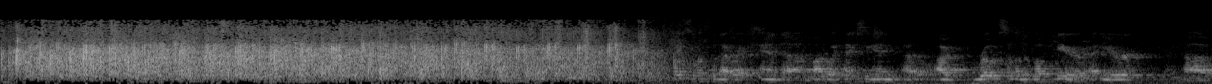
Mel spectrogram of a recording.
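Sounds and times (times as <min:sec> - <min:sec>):
crowd applause at a Pepperdine event welcoming a speaker: 0:00.0 - 0:06.8
speech: 0:08.9 - 0:12.1.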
